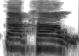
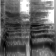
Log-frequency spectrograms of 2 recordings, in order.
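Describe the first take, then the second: First: The middle consonant has a breathy aspiration. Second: The middle consonant has no aspiration. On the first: "অল্প প্রাণ মহাপ্রাণ হয়ে গেছে" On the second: "এতে ট"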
